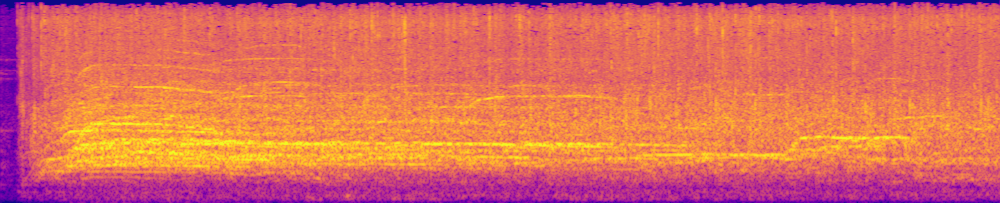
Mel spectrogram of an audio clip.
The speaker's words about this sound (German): Und jetzt stellt euch diesen Applaus vor und gebt diesen Applaus nochmal den Chapelites. Der muss schon lauter sein als gerade eben.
